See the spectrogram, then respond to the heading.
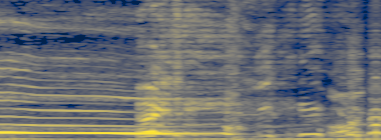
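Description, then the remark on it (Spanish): A person imitates a wolf howl with one long, loud, steady wail that slides slightly downward, then breaks off into excited voices talking over a low background hum. “haz una oración con, con, Deja con qué, con, con, con, con Lobo. Lobo. ¡Woo!”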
